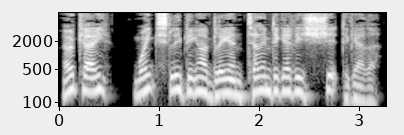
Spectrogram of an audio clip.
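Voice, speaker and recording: A man's voice: on the high side, animated, a little fast, dark tone, no room sound. A man voicing a blunt, weary British soldier in an audiobook, talking in a curt, dry way.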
